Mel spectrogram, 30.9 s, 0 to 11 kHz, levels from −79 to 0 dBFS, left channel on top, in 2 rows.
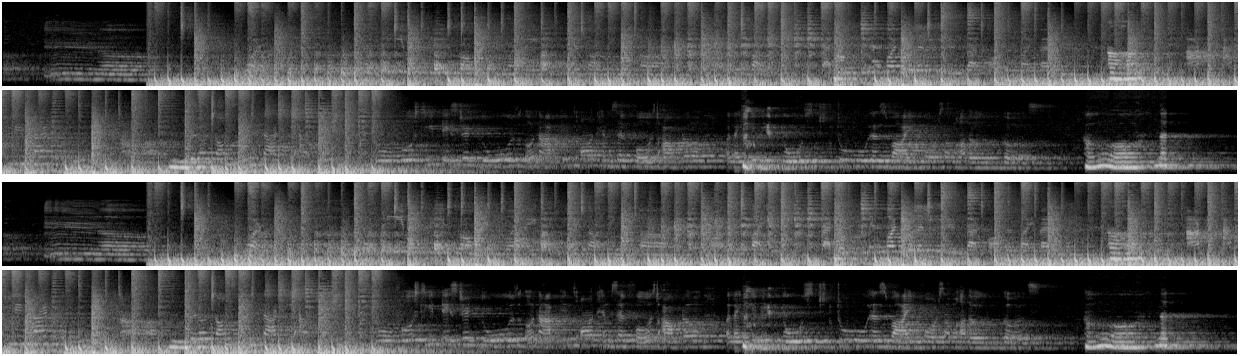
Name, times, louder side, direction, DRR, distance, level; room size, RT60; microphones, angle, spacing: voice 1, 0.5-2.2 2.4-3.6 4.0-14.4 14.8-28.4, right 1 dB, 25° right, 1 dB, 2.9 m, -36 dB
sound 1, 1.8-20.2, right 1 dB, ahead, 1.2 m, -23 dB
voice 2, 13.8-14.3 17.5-18.0 24.7-24.8 29.0-30.0, left 2 dB, 45° left, 4 dB, 1.4 m, -23 dB
30.0 x 14.5 x 8.5 m, 2.4 s
head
